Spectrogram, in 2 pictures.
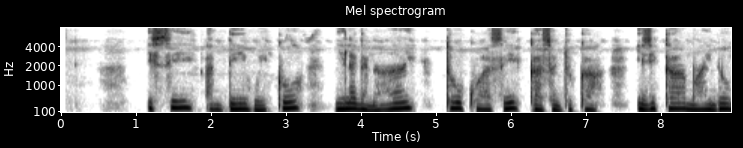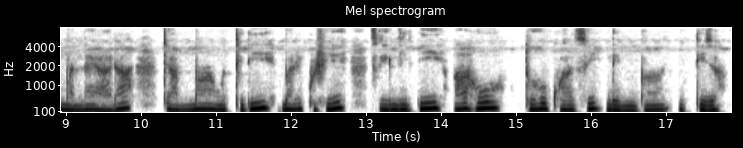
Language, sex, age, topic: Gamo, female, 25-35, government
